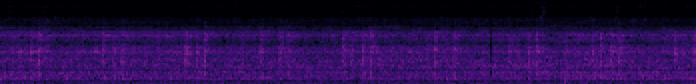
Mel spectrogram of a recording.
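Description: Freight train tank cars rolling through a road grade crossing: a steady rumble and clatter of steel wheels on the rails, with scattered small clicks.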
